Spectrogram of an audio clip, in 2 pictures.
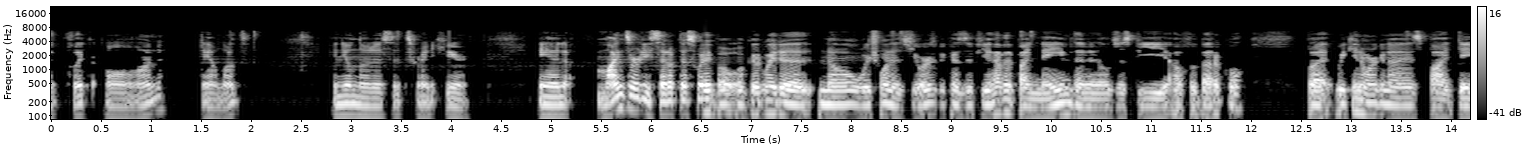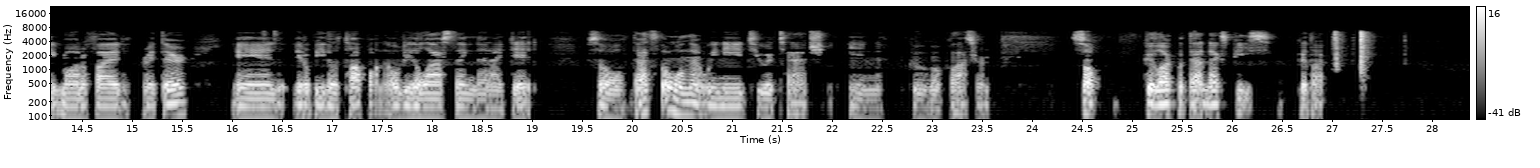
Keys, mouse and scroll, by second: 1.9 click, 3.3 click, 8.3 click, 9.6 click, 13.5 click, 16.2 click.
